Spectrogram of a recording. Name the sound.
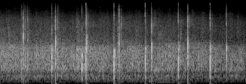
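audience applause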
